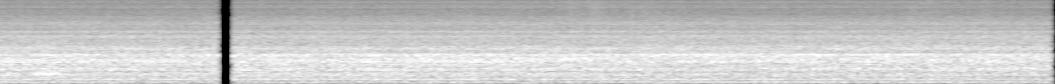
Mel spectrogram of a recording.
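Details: Beckett oil burner that had been tripping its safety control and would not fire, earlier spitting and sputtering: now a steady, even roar of fan and flame with no pulsing, sputtering or cut-outs; the burner is firing smoothly.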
